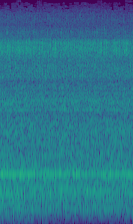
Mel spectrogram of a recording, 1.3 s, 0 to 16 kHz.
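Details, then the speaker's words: 1995 Packard Bell Legend 408CD, upgraded 2.1 GB hard drive, booted after about four years unused: steady high whine with fixed mid tone over fan hiss, no clicks or scraping; drive spinning normally. "So actually we've got, you can hear the hard drive. Really going on there."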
